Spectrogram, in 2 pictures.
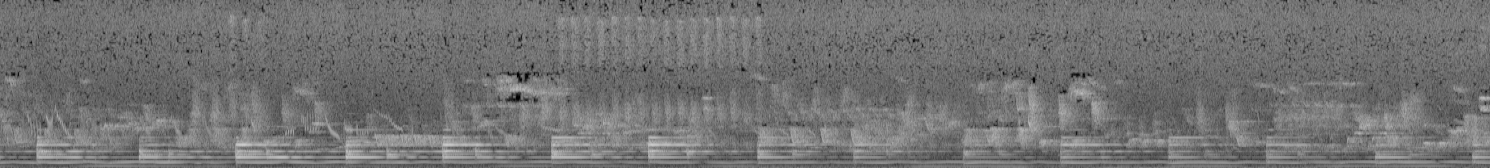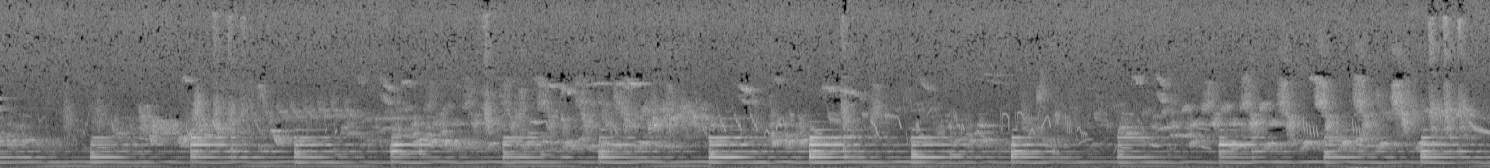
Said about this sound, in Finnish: Kello on kahdeksan illalla. Iltakellojen lisäksi kirkon kellot soittavat aamukellot kello viisi ja keskipäivän.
